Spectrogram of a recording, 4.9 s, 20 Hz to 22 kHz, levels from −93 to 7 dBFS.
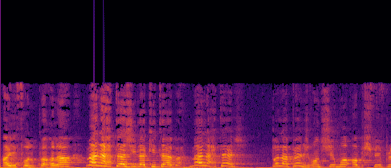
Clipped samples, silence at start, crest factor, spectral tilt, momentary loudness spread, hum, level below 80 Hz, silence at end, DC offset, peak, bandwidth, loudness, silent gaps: under 0.1%; 0 s; 18 dB; -3.5 dB/octave; 11 LU; none; -32 dBFS; 0 s; 6%; 0 dBFS; 11.5 kHz; -18 LUFS; none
